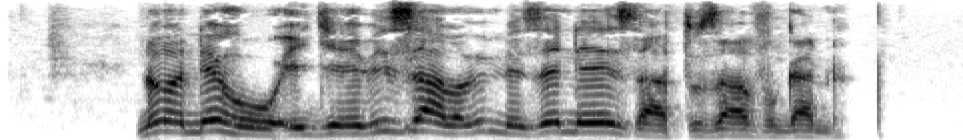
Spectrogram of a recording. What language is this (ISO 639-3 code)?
kin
